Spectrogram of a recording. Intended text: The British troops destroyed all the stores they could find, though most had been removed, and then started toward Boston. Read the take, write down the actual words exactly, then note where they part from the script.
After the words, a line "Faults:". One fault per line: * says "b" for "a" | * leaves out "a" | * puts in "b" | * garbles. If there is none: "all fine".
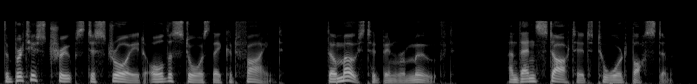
The British troops destroyed all the stores they could find, though most had been removed, and then started toward Boston.
Faults:
all fine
